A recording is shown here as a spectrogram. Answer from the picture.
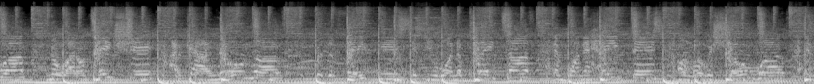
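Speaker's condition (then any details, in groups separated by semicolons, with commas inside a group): No condition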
